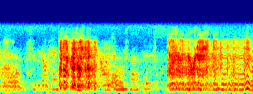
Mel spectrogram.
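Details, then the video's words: Angry female puppy giving high-pitched growls in two loud, rough bursts separated by a quieter rumbling stretch, with some human voice mixed in. "demon puppy growling"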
